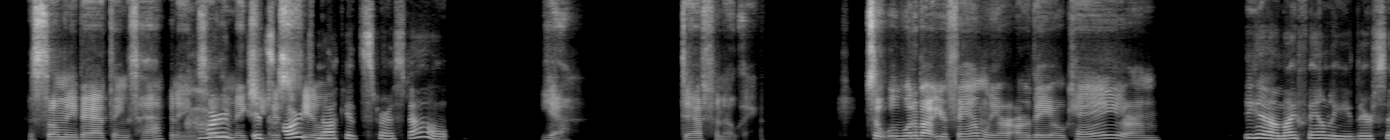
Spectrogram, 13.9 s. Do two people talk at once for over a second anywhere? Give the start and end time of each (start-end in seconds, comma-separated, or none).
1.9-3.3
